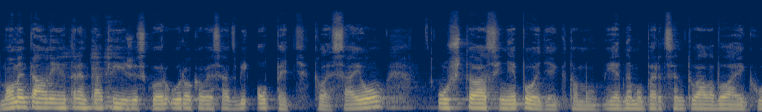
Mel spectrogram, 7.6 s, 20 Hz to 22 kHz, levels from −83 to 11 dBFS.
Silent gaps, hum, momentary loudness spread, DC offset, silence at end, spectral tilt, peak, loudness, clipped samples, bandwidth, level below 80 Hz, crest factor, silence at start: none; none; 12 LU; under 0.1%; 0 s; -7 dB/octave; -2 dBFS; -22 LUFS; under 0.1%; 14.5 kHz; -62 dBFS; 18 dB; 0 s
